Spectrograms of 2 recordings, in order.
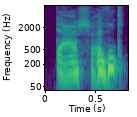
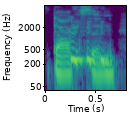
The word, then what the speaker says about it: dachshund: I always want to say Dachshund because of the way it's spelled, but it's Dachshund.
